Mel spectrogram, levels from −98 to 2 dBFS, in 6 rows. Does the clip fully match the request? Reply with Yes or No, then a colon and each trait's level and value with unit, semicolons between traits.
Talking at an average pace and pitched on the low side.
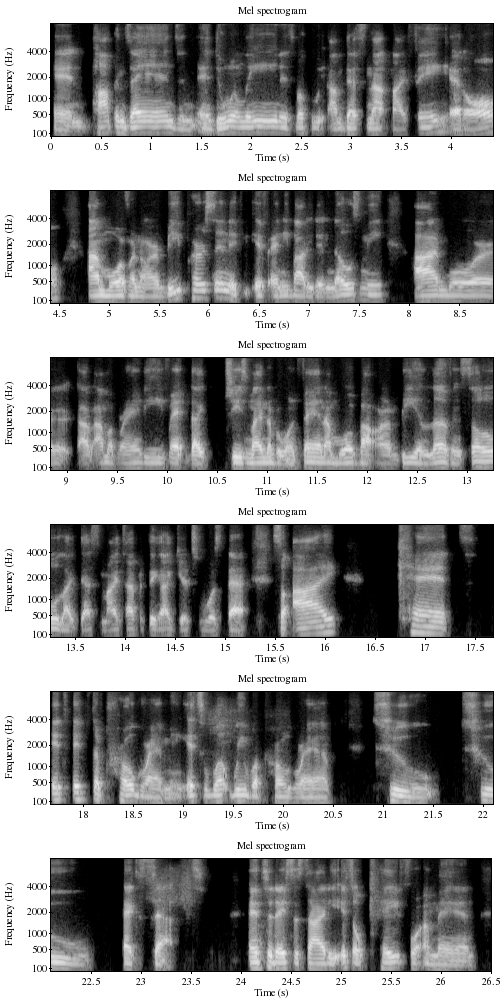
Yes: average, 185 wpm; low, 105 Hz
